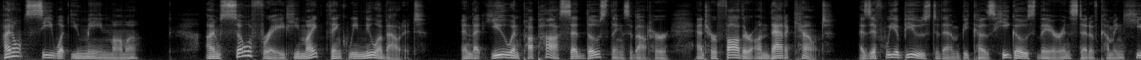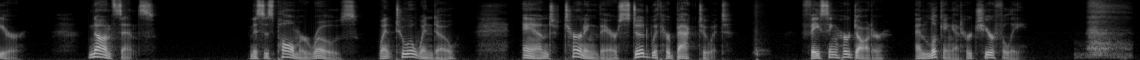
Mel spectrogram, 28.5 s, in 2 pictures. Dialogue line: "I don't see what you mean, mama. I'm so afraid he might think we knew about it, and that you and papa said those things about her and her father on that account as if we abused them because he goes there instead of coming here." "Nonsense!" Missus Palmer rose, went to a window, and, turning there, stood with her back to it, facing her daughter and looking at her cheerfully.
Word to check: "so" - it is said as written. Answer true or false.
true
